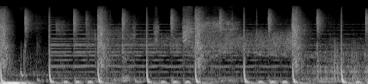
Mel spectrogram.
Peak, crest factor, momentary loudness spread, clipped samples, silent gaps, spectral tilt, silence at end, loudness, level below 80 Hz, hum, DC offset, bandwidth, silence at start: -2 dBFS; 18 dB; 6 LU; under 0.1%; none; -4 dB/octave; 0 s; -23 LUFS; -22 dBFS; none; under 0.1%; 16 kHz; 0 s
